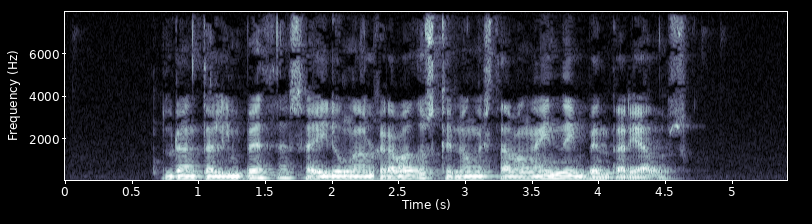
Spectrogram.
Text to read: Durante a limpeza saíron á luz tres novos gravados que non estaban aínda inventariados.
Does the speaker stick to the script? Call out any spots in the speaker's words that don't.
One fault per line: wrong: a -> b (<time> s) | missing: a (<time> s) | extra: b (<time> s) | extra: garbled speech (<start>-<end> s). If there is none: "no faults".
missing: luz tres novos (2.2 s)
